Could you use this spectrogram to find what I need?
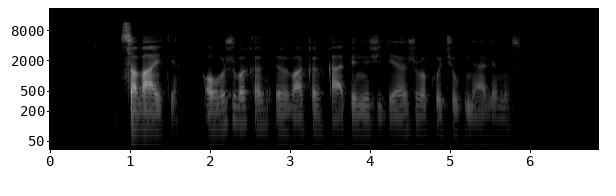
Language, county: Lithuanian, Alytus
